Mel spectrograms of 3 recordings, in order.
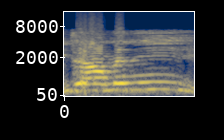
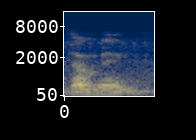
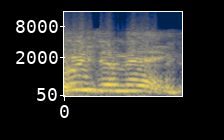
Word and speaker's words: Domingue: Louis Dominique. Isn't it Domingue? Domingue. I don't know why I'm saying Dominique. Domingue. He says Louis Dominique. Domingue. Yes, he's got me tainted. What? Louis Domingue.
